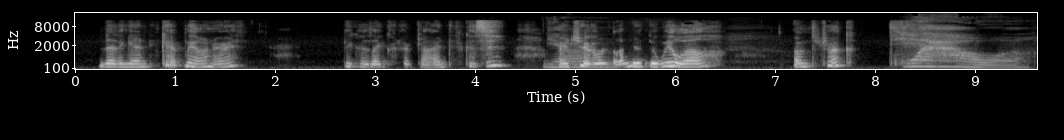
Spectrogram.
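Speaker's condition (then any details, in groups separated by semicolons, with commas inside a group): Quadriplegic cerebral palsy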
